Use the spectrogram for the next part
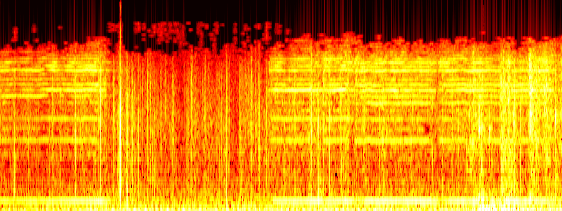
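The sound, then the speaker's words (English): A door buzzer gives a short, steady, low electric drone, stops briefly, then sounds again in a longer second buzz, all over a constant hiss like falling rain. “Give the buzzer a punch.”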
